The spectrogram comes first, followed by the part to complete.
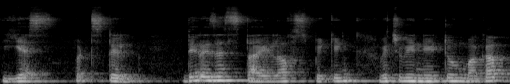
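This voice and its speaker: In a Punjabi accent, a man speaks with monotone, flat intonation at a fairly high pitch, somewhat breathy. Audible room echo surrounds his voice. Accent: Indian (Punjabi) English. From Punjab, India. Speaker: English exam teacher. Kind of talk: tutorial. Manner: halting, with filler pauses.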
